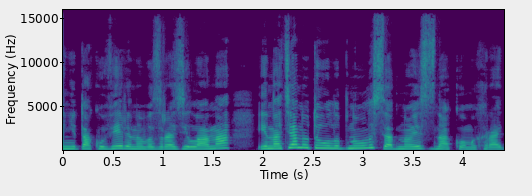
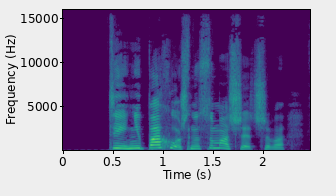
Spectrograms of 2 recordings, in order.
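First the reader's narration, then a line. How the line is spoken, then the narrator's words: Snorting. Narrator (Russian): фыркнула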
